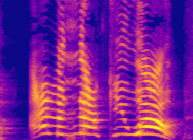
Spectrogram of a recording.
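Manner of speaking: high, loud mock-fighting holler; hammed-up shout; playful shouted threat. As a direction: belt out a pretend threat.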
